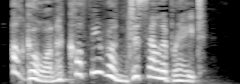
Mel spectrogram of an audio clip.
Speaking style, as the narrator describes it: Kate says brightly

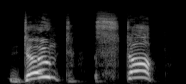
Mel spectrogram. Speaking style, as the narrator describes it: you cry loudly

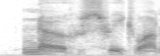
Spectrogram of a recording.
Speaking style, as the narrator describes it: he murmured

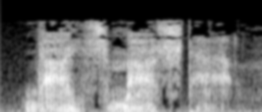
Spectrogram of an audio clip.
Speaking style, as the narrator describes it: whispered

